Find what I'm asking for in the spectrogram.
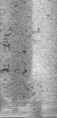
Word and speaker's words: Амос: Но дело в том, что для Богдана Хмельницкого что еврей, что Ян Амос Коменский, это было примерно одно и то же. Я, кстати, извините, говорю «Амос», а не «Амос». Чехи произносят «Амос», у них ударение скатывается на последний слог, но я уж посвящен написанию.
